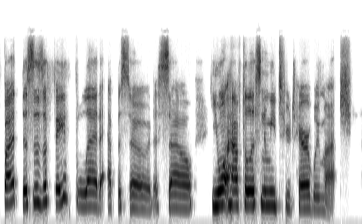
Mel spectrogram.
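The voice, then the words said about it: Sick-sounding voice. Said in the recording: “We are still recording in my sick era, so I apologize for my voice”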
